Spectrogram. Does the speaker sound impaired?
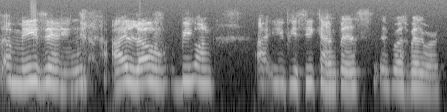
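Yes: Down syndrome.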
